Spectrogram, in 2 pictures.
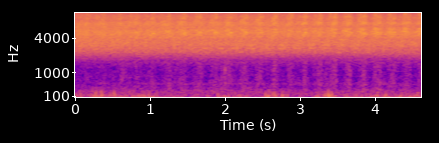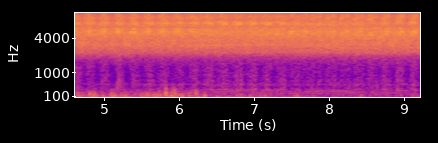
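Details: Summer-morning cicada chorus heard on a dog walk, a loud steady shrill hiss with a fast pulsing texture, plus soft low rustles and footsteps.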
